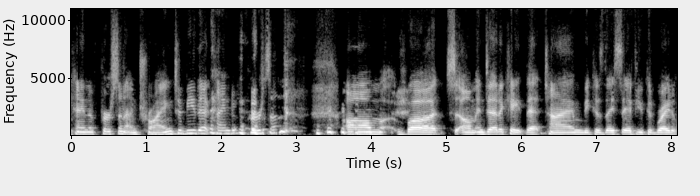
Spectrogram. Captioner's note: chuckle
